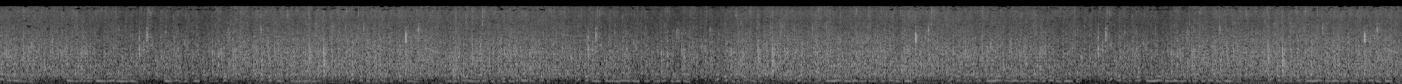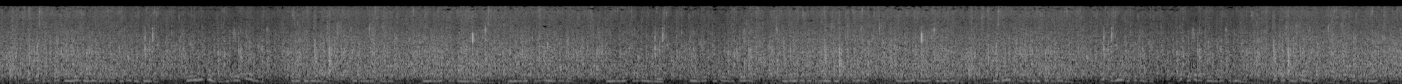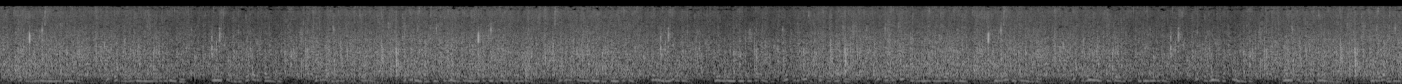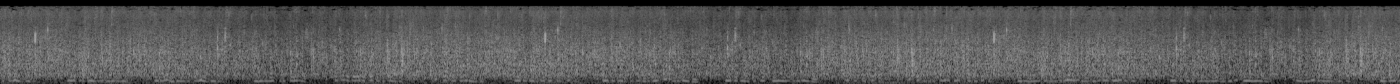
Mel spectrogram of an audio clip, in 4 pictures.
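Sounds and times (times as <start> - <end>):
faint low voice: 0.0 - 56.0
steady rain: 0.0 - 56.0.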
